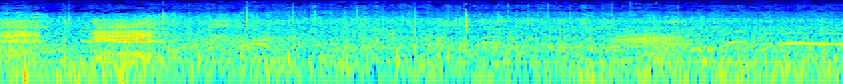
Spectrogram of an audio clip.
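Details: Cattle crossing, with several short harmonic moos and lows, a loud one near the start and a softer one around five seconds, over a busy background of outdoor noise and some voices.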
